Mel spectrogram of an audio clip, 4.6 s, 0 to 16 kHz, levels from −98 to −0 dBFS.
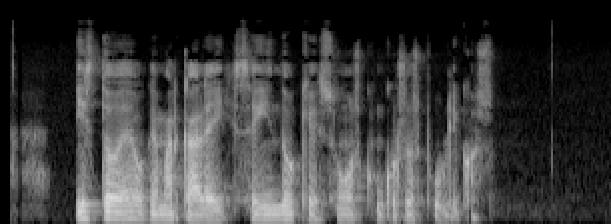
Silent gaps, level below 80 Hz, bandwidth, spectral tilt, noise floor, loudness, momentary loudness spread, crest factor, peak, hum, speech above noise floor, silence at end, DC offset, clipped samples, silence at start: none; -50 dBFS; 9.8 kHz; -6 dB/octave; -66 dBFS; -24 LUFS; 12 LU; 22 dB; -2 dBFS; none; 42 dB; 0.9 s; under 0.1%; under 0.1%; 0.2 s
